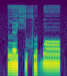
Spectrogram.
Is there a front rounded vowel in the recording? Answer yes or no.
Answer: yes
